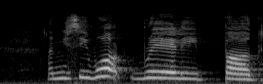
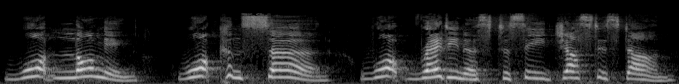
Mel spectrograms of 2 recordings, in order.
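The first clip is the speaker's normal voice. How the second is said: loud, slow, solemn Bible reading; scripture reading; 7 dB louder than usual. Acted. Preacher reading Paul's letter aloud to the congregation, loud and slow. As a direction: proclaim the letter to the church, slowly.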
